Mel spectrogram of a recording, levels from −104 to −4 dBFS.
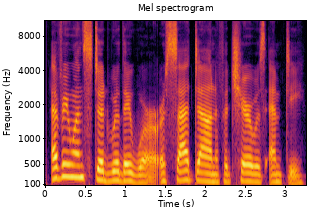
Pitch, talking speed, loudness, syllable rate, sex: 170 Hz, 255 wpm, -16 LUFS, 6.5 syllables/s, female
